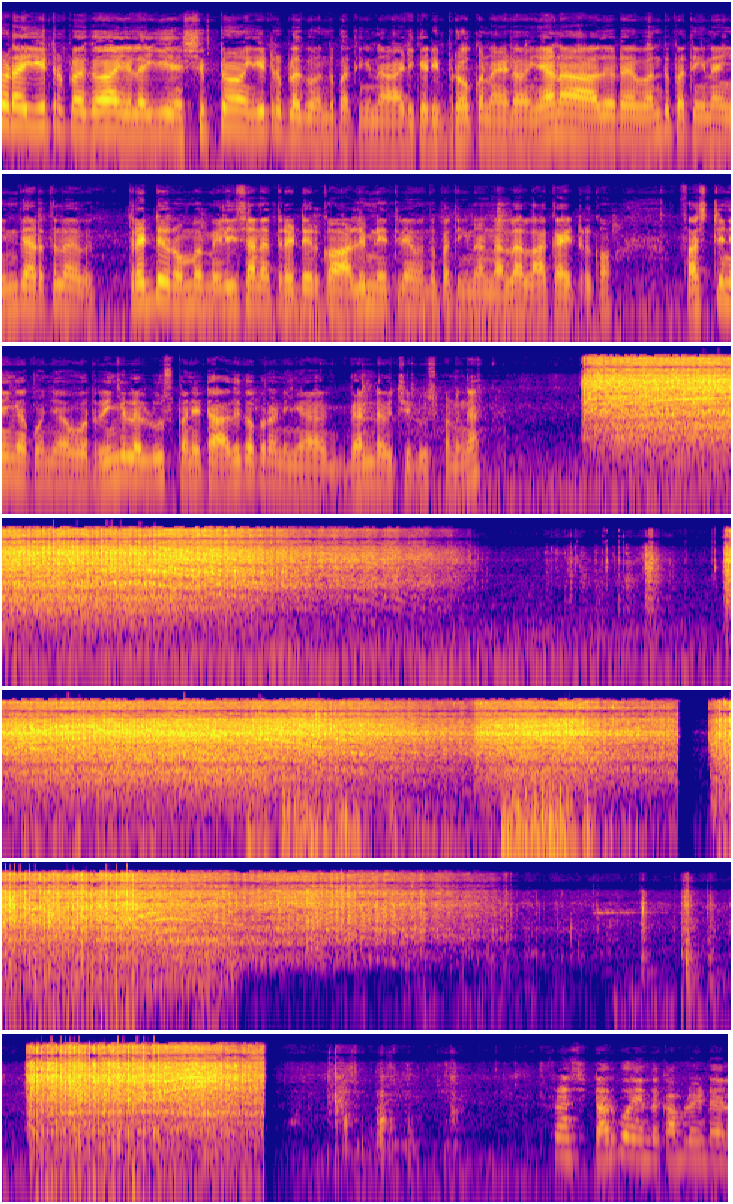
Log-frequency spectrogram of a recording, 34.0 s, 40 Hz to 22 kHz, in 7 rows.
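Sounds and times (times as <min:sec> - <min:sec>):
pneumatic impact wrench: 0:13.6 - 0:17.8, 0:19.4 - 0:27.8, 0:29.3 - 0:30.9.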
